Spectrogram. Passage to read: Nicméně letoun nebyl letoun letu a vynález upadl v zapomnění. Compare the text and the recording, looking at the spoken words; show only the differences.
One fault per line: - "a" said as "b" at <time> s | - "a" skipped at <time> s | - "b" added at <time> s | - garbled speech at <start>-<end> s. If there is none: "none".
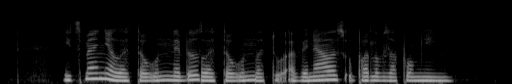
none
